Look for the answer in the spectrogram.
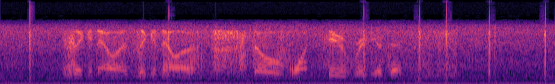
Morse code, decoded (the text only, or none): none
